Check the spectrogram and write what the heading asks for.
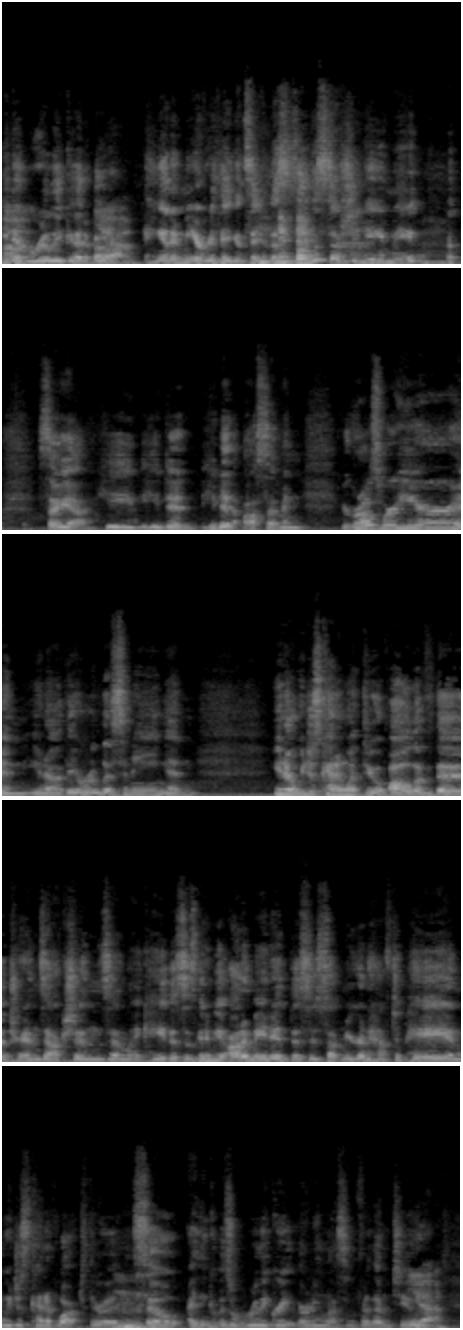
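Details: Adult woman speaking; normal speech.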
